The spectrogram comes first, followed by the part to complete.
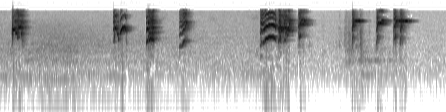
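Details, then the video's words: Rosy-faced lovebird calling with clipped, high squeaky chirps, some rising and falling, grouped in short irregular clusters with brief silences between. "Lovebird Chirping Sounds"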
